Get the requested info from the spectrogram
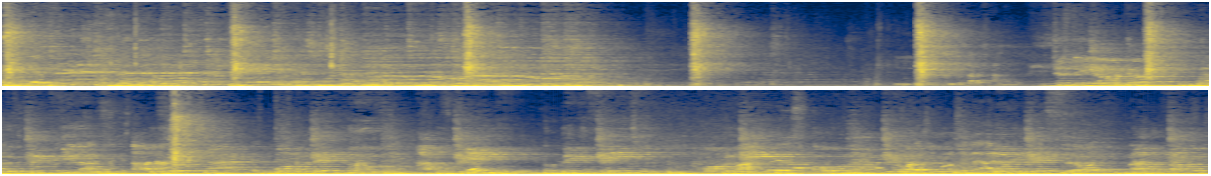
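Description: Background music with a steady bass line, and a sharp thump about every two seconds: a loaded barbell with bumper plates dropped on the gym floor after each snatch. The music thins out for a few seconds near the middle, leaving two thumps standing out.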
